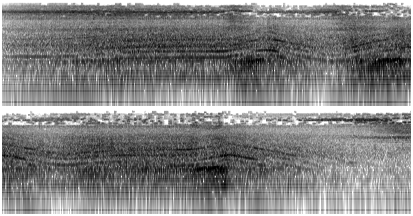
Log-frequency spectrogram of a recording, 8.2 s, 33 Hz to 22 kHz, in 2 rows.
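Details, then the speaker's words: 1976 Porsche 911 Carrera 2.7 flat-six with hard cold start and rough running: just after starting it surges unevenly, popping and stumbling on four then five of six cylinders; misfire traced to a distributor cap/rotor wire problem. "when I just started the car then it misfired ran on four out of six and then five out of six"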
